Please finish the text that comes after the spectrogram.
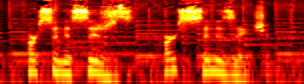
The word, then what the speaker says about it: carcinization: Carcinization. It feels like there's an extra syllable missing.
